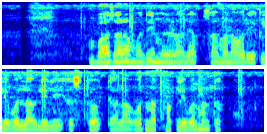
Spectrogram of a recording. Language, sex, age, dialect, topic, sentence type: Marathi, male, 25-30, Northern Konkan, banking, statement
